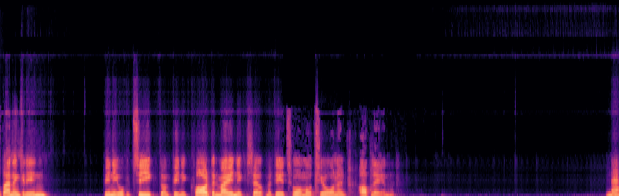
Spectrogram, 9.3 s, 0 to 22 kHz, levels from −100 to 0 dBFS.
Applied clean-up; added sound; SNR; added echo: neural mask model DeepFilterNet 3.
